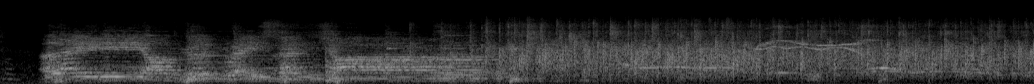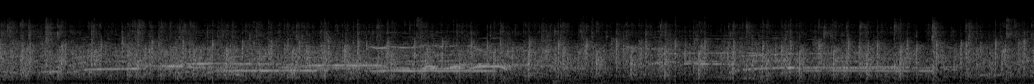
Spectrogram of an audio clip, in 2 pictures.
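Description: A group of male voices singing the last line of a folk song together, ending about five seconds in. Then an audience applauding, with a few cheers over the clapping.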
